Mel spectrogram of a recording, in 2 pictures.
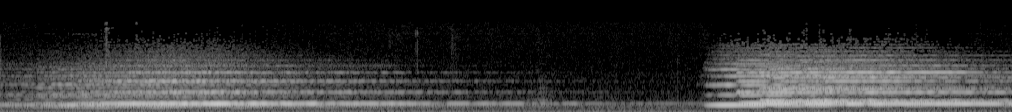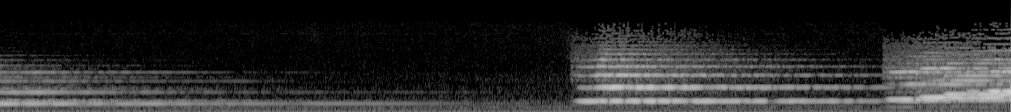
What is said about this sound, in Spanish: escuchar un poco cómo retumbaba la gran pirámide con el sonido tan peculiar de la flauta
